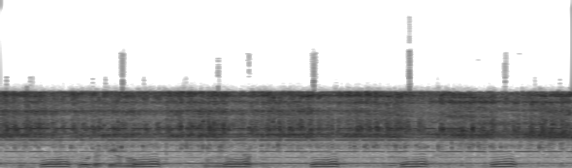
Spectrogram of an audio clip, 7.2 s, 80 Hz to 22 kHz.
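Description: Infant making repeated high-pitched, crowing noisy breaths, about 50 a minute, over steady background hiss; croup with stridor.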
